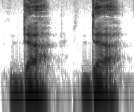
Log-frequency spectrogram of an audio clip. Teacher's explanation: when we have a voiced consonant, like a D, we do not aspirate it. D, D. There is no puff of air.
